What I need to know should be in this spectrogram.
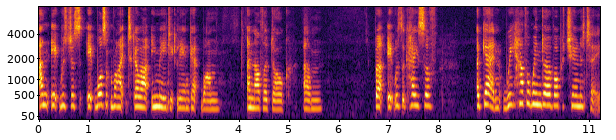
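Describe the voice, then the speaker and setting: A woman with an English accent, fairly high pitch, ordinary pitch variation, moderate pace and long, frequent pauses. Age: 60s. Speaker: vlogger. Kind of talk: casual chat. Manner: rambling, hesitant with repetitions.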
